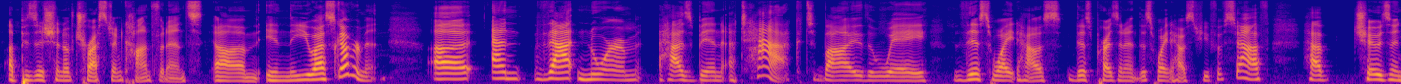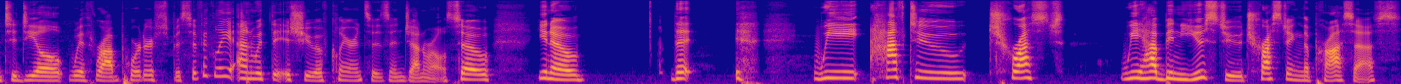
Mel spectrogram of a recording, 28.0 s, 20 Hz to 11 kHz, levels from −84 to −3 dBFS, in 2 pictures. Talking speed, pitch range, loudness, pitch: 135 wpm, 165-225 Hz, -23 LUFS, 185 Hz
